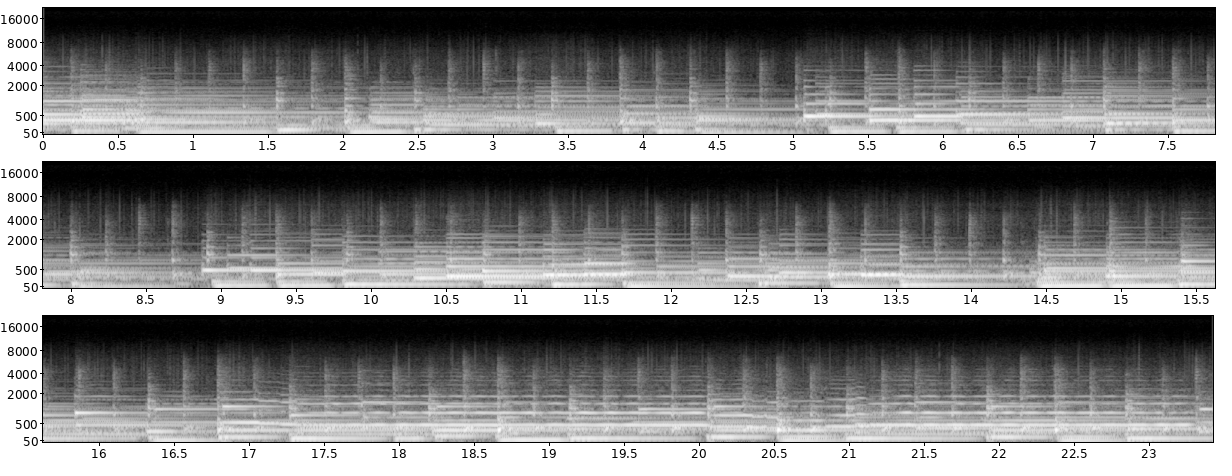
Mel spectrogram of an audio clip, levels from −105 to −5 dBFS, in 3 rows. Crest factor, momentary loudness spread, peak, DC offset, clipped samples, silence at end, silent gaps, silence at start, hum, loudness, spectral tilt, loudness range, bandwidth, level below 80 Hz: 16 dB; 8 LU; 0 dBFS; under 0.1%; under 0.1%; 0 s; none; 0 s; none; -16 LUFS; -11 dB/octave; 5 LU; 5.4 kHz; -26 dBFS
